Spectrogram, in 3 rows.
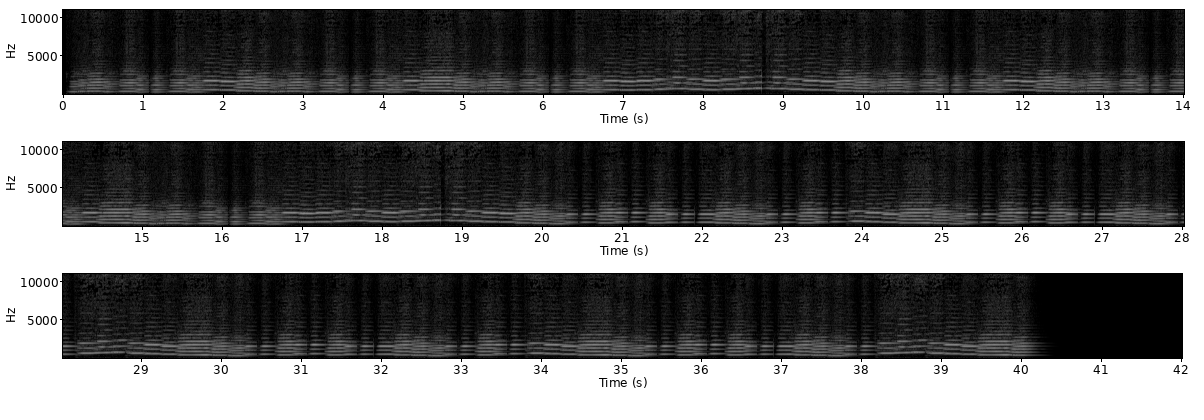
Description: InstrumentationFlute solo
KeyD major
Time signature6/8
Tempo96 BPM
Jigs, Traditional/Folk
Traditional Irish jig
